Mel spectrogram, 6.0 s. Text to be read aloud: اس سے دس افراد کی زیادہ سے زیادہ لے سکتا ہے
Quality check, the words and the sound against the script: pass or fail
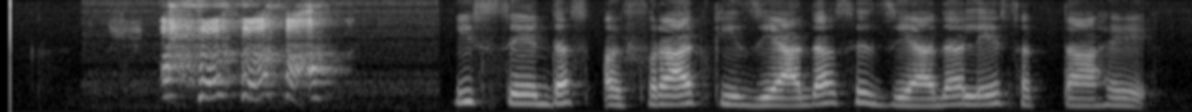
fail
